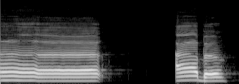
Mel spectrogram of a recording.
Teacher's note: কলকলার হরফ ধাক্কা দিয়ে পড়তে হবে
